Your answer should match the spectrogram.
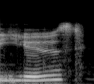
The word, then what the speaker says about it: used: instead of used we we do not pronounce the E here so it would be used admitted but this one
